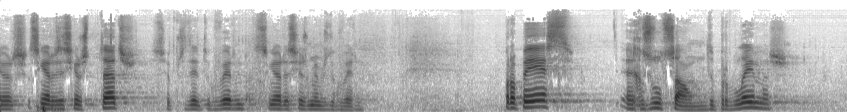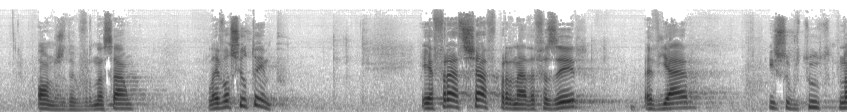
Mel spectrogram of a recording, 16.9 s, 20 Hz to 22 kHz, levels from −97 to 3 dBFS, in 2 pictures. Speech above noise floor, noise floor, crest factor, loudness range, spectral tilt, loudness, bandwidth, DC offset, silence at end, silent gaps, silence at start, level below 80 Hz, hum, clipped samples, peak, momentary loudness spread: 31 dB; -53 dBFS; 18 dB; 6 LU; -3.5 dB/octave; -22 LUFS; 15.5 kHz; under 0.1%; 0 s; none; 0 s; -62 dBFS; none; under 0.1%; -4 dBFS; 16 LU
